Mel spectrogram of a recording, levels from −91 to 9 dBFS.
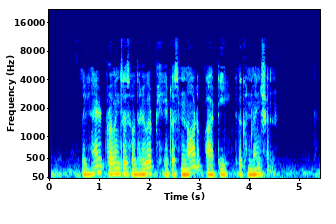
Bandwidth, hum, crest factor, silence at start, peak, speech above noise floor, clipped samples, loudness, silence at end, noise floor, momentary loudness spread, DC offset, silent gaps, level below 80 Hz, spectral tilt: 9.6 kHz; none; 16 dB; 0.05 s; -10 dBFS; 31 dB; under 0.1%; -27 LUFS; 0.05 s; -57 dBFS; 11 LU; under 0.1%; none; -52 dBFS; -7.5 dB/octave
